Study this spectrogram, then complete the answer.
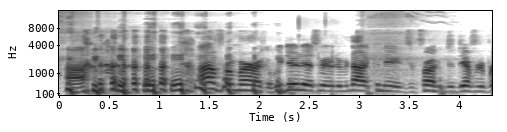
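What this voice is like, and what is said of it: Bad put-on American accent, Texan-ish. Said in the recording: “I'm going to do a bad American accent, so I'm sorry ... Texas or something. Yeah, let's say Texas. Or wherever my accent is trying to come from.”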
